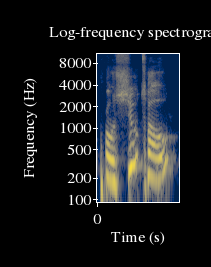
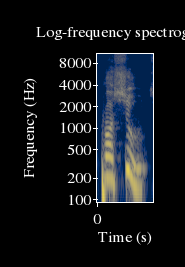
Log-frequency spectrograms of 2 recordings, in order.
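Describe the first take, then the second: First: The word ends with its final vowel sounded. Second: The word ends without its final vowel. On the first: "They won't say prosciutto" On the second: "They'll say prosciutto and drop off syllables"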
